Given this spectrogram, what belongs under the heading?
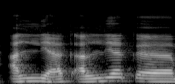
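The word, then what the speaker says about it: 알약: এনে বলছে আল্লিয়াক মানে হচ্ছে যে ট্যাবলেট। এখানে আল্লিয়াক উচ্চারণ করা হচ্ছে কারণ রিয়ল বাচ্চামের পরে ইয়া আসে, তাহলে রিয়লের উচ্চারণটা ডাবল লয় লয় হবে।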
